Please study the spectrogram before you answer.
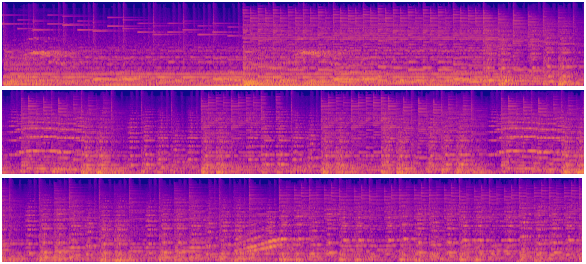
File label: Combat Loop; Flying Rats Hole; Curse of the Sea Rats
